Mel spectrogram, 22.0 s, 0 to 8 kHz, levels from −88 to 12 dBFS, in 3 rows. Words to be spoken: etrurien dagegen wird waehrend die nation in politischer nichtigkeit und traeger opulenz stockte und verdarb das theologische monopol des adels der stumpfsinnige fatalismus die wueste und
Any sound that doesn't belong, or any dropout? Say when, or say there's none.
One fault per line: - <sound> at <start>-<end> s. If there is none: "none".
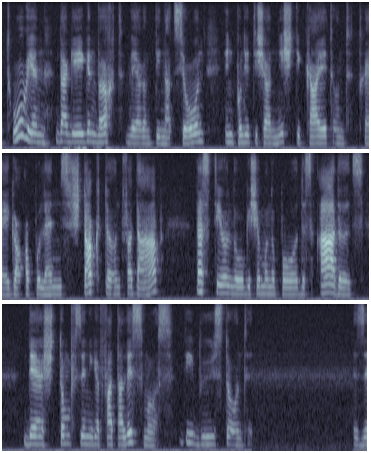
none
